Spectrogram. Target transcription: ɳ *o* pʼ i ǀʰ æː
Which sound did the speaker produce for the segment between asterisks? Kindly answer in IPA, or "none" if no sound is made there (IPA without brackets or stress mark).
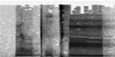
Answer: u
